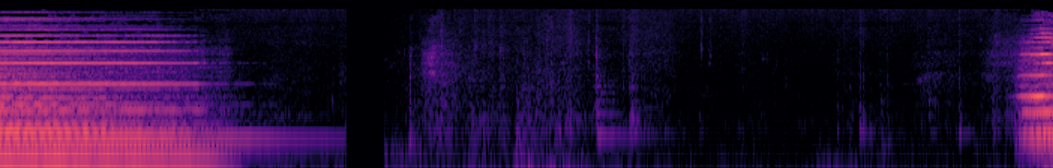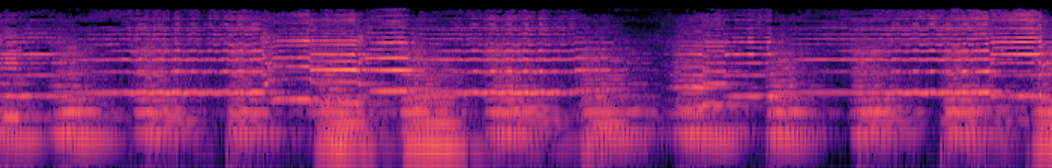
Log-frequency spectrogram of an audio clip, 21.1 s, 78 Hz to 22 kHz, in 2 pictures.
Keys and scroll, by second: 20.7 t.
